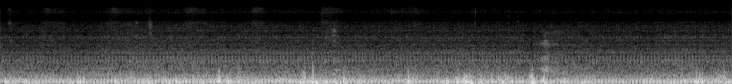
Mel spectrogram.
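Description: Fishing boat's engine running steadily, a low even drone.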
